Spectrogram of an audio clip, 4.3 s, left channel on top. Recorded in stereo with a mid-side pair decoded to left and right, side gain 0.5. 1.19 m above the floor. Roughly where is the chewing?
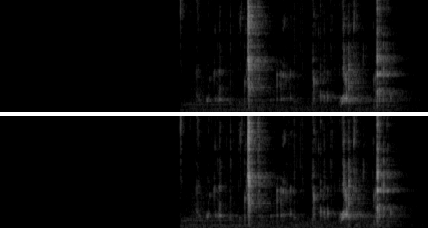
Ahead.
